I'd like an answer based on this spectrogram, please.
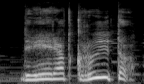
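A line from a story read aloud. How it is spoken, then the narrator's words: Hoarse growling wolf. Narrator (Russian): прорычал хриплым голосом волк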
